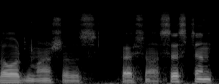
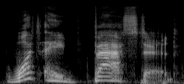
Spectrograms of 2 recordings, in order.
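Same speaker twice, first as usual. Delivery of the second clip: high, loud, drawn-out mock outrage; hammed-up indignant cry; mock indignation; 9 semitones higher, 7 dB louder, slower than usual. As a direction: slowly exclaim in pretend outrage. Reacting to the lord's good deeds.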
